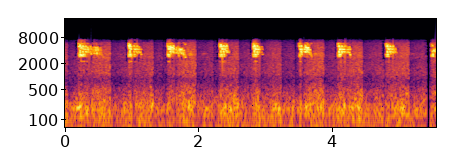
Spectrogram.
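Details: Spotless starling chicks, ten days old and half-grown in the nest in Doñana, Spain, giving harsh, raspy hissing begging calls in regular bursts, about nine in five seconds, over low rumbling background.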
